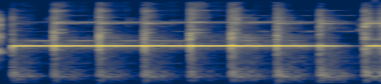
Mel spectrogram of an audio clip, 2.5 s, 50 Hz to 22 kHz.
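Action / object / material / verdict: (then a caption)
strike / forged steel anvil struck through a workpiece with a hammer / steel / rings well. A round-head hammer peens a rivet head on a workpiece resting on a forged steel anvil, striking in a rapid, steady series. Each blow gives a bright metallic clang over a sustained high ring near 2.8 kHz that carries between strikes. The anvil rings well.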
